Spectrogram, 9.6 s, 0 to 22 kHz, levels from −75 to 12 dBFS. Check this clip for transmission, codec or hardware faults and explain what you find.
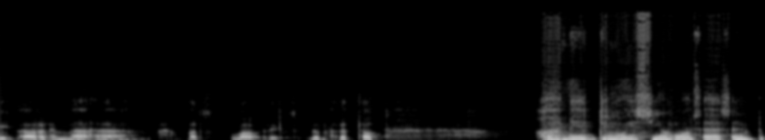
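One fault runs through the whole clip: Opus compression. The speech sounds grainy and rough throughout, with a noisy edge on voiced sounds. This is likely an Opus encoder in its music mode, filling starved bands with folded or noise energy. That fits roughly 24 kbps. The bandwidth stays full, reaching about 20.5 kHz.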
